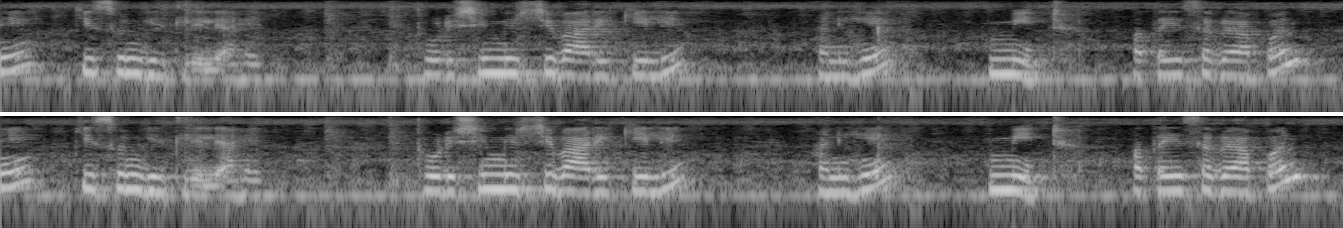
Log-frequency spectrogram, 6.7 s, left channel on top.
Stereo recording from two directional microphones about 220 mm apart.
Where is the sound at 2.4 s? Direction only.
10° right (ahead or behind).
